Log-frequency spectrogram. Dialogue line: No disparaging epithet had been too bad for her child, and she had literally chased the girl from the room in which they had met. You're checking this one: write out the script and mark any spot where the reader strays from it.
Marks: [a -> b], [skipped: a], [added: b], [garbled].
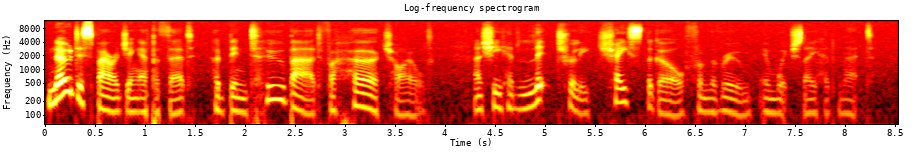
No disparaging epithet had been too bad for her child, and she had literally chased the girl from the room in which they had met.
